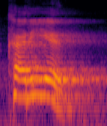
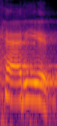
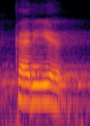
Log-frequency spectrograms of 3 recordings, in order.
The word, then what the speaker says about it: career: Next, C-A-R-E-E-R, career, not carrier, it is career. R is silent here, career.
